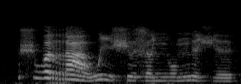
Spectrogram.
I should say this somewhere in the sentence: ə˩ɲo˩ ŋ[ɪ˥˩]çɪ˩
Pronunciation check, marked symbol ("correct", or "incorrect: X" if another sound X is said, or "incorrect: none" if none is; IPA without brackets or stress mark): incorrect: ɪ˧˩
